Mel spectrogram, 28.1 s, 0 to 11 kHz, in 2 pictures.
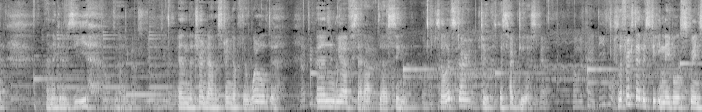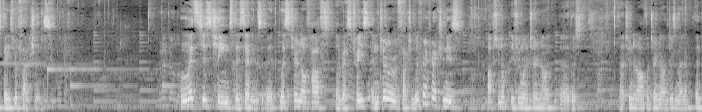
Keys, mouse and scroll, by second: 1.5-2.2 scroll up 2, 2.5-4.2 drag, 4.8 click, 11.5-14.0 scroll down 4, 15.3 click, 17.2 click, 19.6 click, 21.2 click, 23.5-26.8 drag, 27.7-28.0 drag.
